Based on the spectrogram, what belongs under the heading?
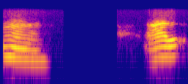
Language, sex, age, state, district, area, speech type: Bengali, female, 45-60, West Bengal, Purba Bardhaman, urban, conversation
